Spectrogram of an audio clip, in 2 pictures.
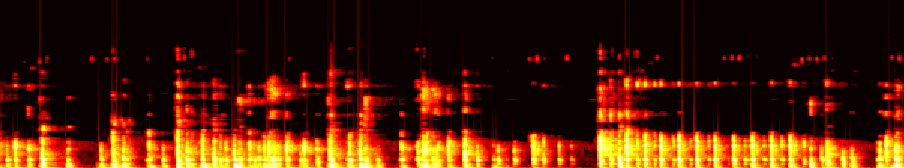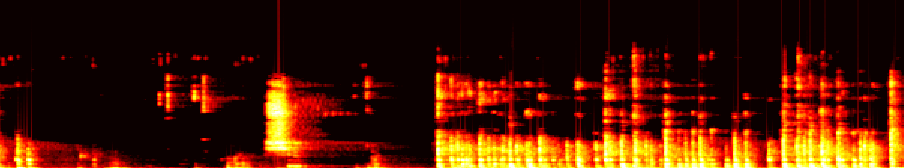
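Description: Fast typing on a computer keyboard, rapid runs of keystrokes with a pause of about two seconds past the middle.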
